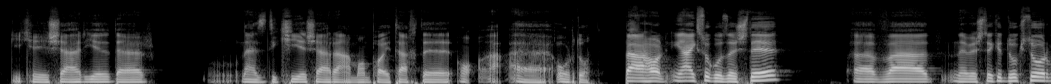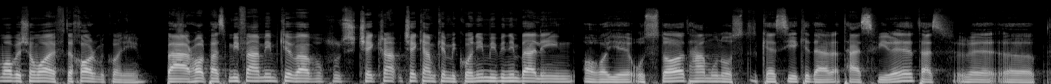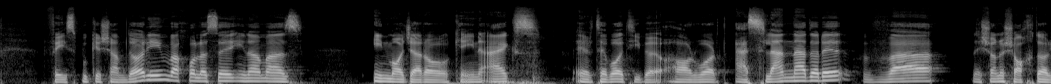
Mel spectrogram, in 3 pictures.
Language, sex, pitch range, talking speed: Persian, male, 115-145 Hz, 120 wpm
